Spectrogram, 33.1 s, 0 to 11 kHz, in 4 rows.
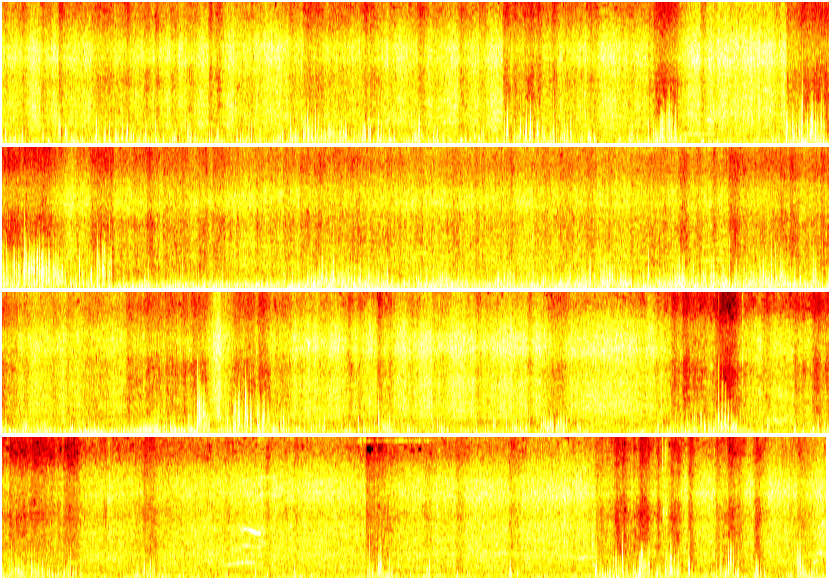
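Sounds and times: sea surf breaking: 0.0s - 33.0s
wind buffeting microphone: 0.0s - 33.0s.

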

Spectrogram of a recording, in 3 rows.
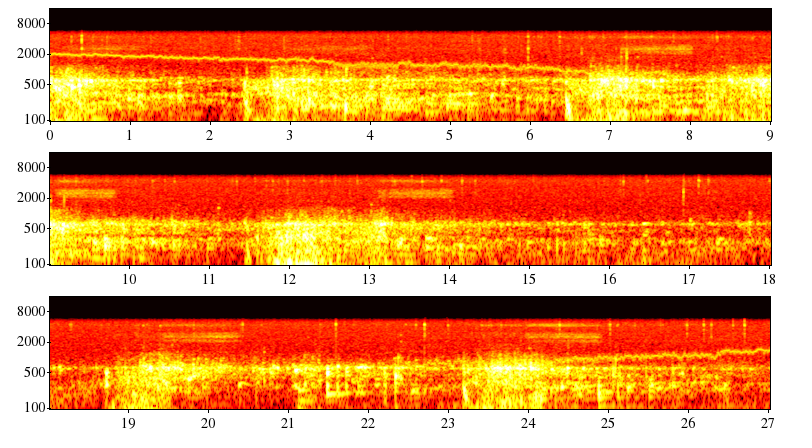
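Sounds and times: gurgling exhaled bubbles: 0.0s - 10.8s, 11.4s - 13.6s, 18.7s - 20.0s, 20.6s - 27.0s
hissing regulator inhalations: 19.4s - 20.8s, 23.8s - 25.5s.

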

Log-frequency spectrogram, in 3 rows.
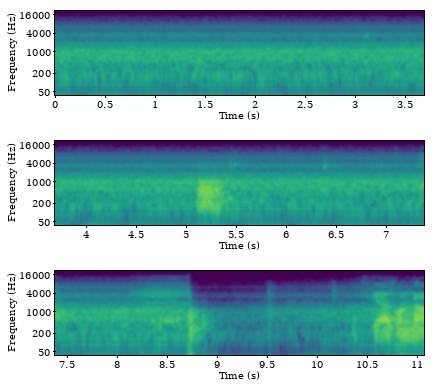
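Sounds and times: fan hiss: 0.0s - 11.0s.

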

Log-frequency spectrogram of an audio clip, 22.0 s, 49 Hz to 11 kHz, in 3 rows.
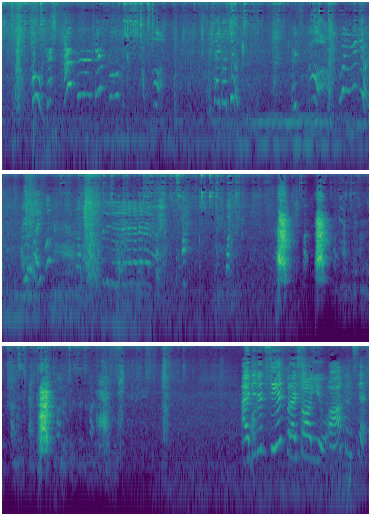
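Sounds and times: dog barking: 12.8s - 14.0s, 15.4s - 15.8s.

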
